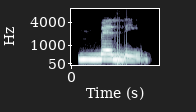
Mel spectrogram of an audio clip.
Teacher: Bien l'accent tonique sur la première voyelle, OK? Et pas sur la deuxième partie, sur la seconde partie du mot.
